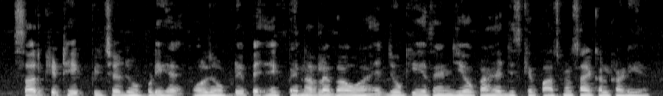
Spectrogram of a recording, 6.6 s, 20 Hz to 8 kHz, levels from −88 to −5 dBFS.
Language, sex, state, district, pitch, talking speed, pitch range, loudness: Maithili, male, Bihar, Supaul, 140 Hz, 235 wpm, 135-150 Hz, -25 LUFS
